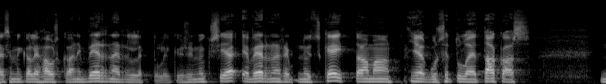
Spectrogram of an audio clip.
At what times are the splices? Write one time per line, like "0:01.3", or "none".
0:02.9
0:04.0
